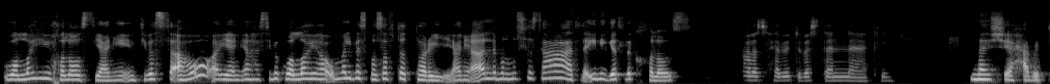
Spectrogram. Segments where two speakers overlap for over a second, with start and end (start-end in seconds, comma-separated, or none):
none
